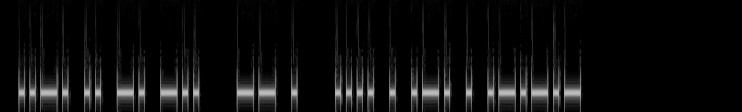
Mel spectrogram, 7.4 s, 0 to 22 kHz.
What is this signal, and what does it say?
Morse code, heard as a keyed tone, about 22 wpm, 700 Hz. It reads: FIND ME HERE.
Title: Sentences from Top 1200 Words 22wpm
